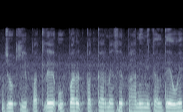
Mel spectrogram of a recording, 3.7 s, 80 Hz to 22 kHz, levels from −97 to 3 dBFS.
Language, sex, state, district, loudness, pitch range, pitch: Hindi, male, Bihar, Kaimur, -16 LUFS, 130-135 Hz, 130 Hz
